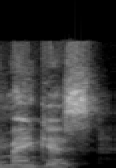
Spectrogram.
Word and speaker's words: Mancos: And that's Mus Colorado and Mus Everybody Everybody says it funny when they come here. We say Manus, but it's spelled M- an N OS.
